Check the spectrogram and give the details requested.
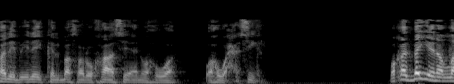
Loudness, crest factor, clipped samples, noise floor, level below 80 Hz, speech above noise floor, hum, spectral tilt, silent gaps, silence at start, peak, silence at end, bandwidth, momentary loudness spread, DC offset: -27 LUFS; 24 dB; under 0.1%; -73 dBFS; -62 dBFS; 47 dB; none; -3.5 dB/octave; none; 0 s; -4 dBFS; 0 s; 8.8 kHz; 16 LU; under 0.1%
